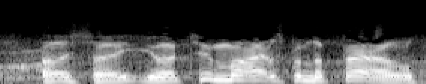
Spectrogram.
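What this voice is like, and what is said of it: Man impersonating an envelope. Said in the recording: “A man doing an impression of an envelope.”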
